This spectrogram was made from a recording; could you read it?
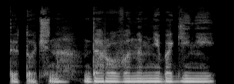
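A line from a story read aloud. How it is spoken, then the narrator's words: Smiling whisper. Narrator (Russian): прошептал он, улыбнувшись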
